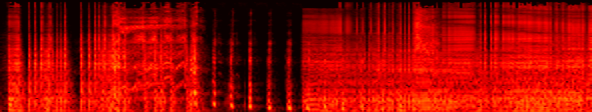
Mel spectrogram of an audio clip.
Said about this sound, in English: And as the mom was rubbing her hand on the coat, it made that sound like you're rubbing your hand across a balloon. Oh. And so I have a balloon. Let me demonstrate.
